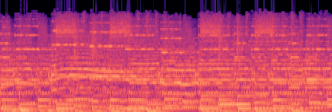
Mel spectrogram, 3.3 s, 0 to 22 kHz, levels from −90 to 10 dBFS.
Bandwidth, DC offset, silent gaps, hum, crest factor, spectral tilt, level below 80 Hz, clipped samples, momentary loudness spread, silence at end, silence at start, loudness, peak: 15.5 kHz; 0.3%; none; none; 8 dB; -3 dB/octave; -20 dBFS; 0.2%; 1 LU; 0 s; 0 s; -7 LUFS; 0 dBFS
